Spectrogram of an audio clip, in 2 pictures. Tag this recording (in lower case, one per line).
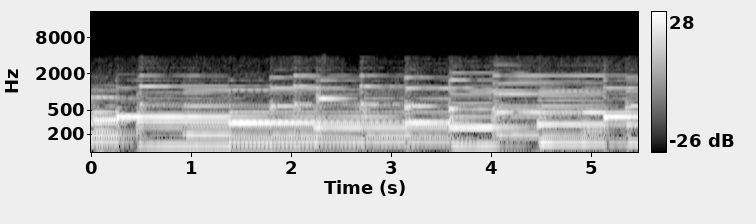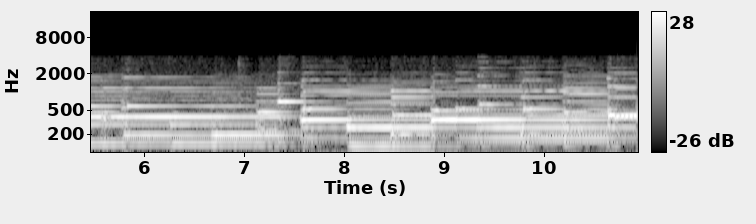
music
